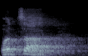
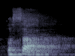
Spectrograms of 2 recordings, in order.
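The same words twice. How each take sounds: First: "What's up" with the t sounded; complete, careful "What's up"; full pronunciation. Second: "What's up" without the t, "wassap"; reduced pronunciation. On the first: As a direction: keep the "ts" in "What's up". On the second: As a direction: drop the t in "What's up". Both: Shown as a demonstration. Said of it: "Pode fazer um legalzinho assim".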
